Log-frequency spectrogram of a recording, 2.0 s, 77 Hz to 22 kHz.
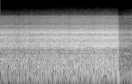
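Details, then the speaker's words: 1953 Crosley AA5 tube radio under restoration: constant hiss and crackle with no station, then drops away; noise first blamed on transformers or silver mica, traced to a faulty tube, which was replaced. "all that noise I thought was the eye of transformers was actually of a tube so I've replaced the tube with anot"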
